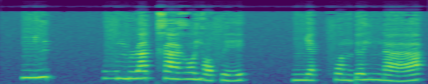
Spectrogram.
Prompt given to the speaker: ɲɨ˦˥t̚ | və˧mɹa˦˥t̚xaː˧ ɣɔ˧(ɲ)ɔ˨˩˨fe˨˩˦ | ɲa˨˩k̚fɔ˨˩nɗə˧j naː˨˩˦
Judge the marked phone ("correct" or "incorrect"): incorrect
